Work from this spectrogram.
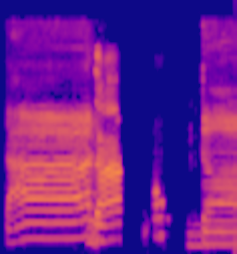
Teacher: এবং এর মাখরাজ বা উচ্চারণ স্থল হলো জিহবার আগা সামনের উপরের যে পাটি আছে দাঁতের পাটি এই উপরের দাঁতের পাটির সামনের যে দুই দাত এই দুই দাঁতের গোড়ার সঙ্গে লাগিয়ে উচ্চারিত হয়। আমরা চিত্রের মধ্যে দেখতে পাচ্ছি যে এবার আগাটা সামনের উপরের যে দুই দাত এই দুই দাঁতের গোড়ার সাথে লাগছে এবং ওই অংশটা নীল হয়ে আছে।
